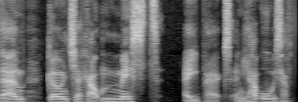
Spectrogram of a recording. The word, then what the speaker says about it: Missed Apex: Go and check out Mist Apex." And you have always have to spell it cuz it sounds like Mist like Mi S. You always have to say Mist Apex. M I S E D.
